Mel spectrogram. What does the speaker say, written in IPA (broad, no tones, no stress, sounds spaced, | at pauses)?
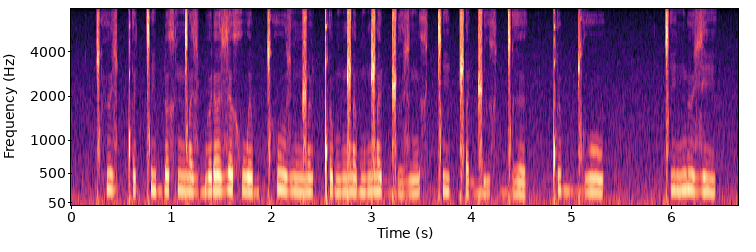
ǀʰ ʉ z ǃ ɘ ǀ i b ɾ ə x ŋ͡ǀ ə z b ɵ ɾ ə z ə x w ɘ b ǀʰ u z ŋ͡ǁ ʉ ǃ ɵ b ŋ͡ǁ ɘ b ŋ͡ǁ ɘ ɡ͡ǁ ɵ z ŋ ə x ǀ i ǁ ə ɡ͡ǁ ʉ x ɡ͡ǀ ɘ | ǃ ʉ b ɡ͡ǀ u | ǀ i ŋ ʉ z i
